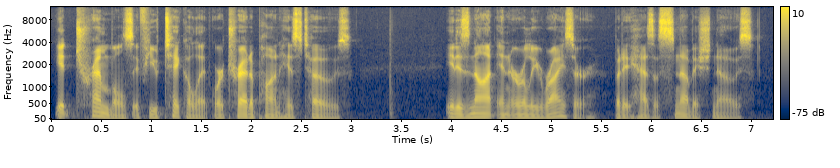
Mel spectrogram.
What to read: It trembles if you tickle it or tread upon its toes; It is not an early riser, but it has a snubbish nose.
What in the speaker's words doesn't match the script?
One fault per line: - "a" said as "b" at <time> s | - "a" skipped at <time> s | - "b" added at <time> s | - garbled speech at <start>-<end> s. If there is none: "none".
- "its" said as "his" at 2.3 s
